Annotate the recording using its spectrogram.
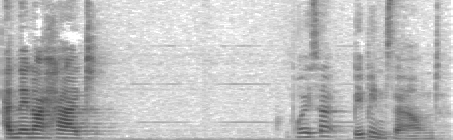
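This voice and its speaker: A middle-aged Englishwoman with a Southern English accent co-hosts a podcast, telling stories in relaxed conversation. She speaks slowly at a medium pitch and keeps using fillers and restarting her sentences.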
